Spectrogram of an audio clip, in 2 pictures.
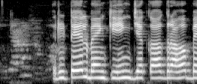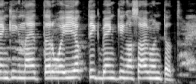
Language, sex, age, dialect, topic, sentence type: Marathi, male, 31-35, Southern Konkan, banking, statement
